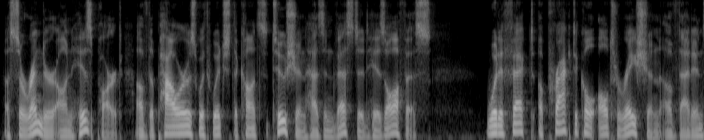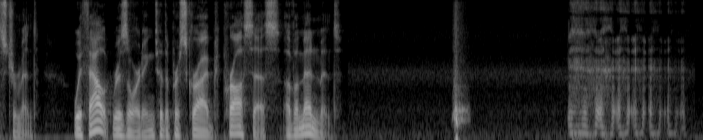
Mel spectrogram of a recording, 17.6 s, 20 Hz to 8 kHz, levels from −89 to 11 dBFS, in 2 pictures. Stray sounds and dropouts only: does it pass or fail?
fail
